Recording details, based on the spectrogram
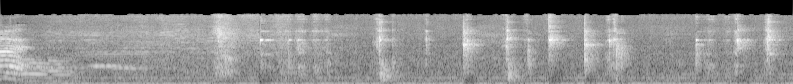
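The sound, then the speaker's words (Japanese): Sharp knocking taps land in an uneven series, fairly loud, a few with a hard, clinky edge, as someone knocks calling for a shopkeeper. A voice is briefly heard at the start. “お店屋さんいませんか。トントントン。”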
